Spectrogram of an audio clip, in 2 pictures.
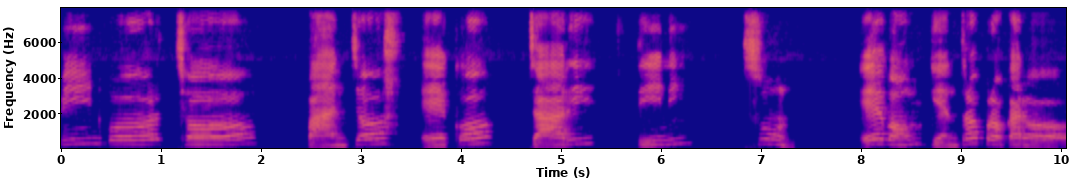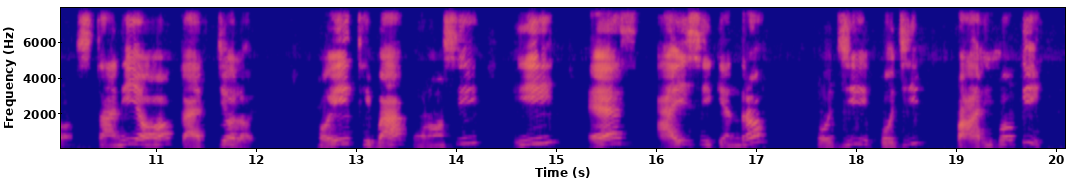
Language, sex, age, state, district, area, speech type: Odia, female, 60+, Odisha, Bargarh, rural, read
